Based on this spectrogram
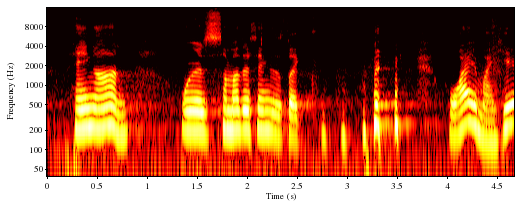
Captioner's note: laughs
